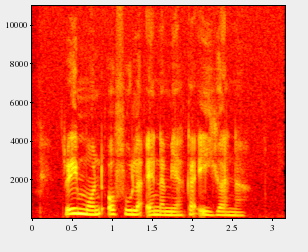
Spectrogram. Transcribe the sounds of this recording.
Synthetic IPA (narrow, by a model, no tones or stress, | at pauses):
rejmɔndofulaʔɛnamɪjakʼaʔeik̬aːna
